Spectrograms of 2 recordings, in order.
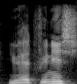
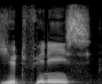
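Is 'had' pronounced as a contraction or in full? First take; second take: full; contraction. First: The word had is pronounced in full. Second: Had is shortened to a d sound. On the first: It suits formal speech. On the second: It suits informal speech.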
